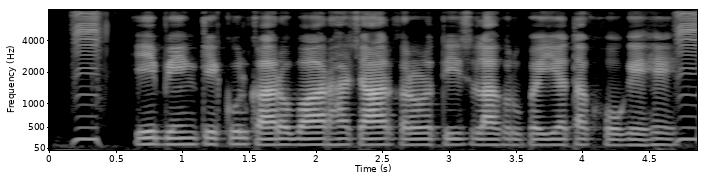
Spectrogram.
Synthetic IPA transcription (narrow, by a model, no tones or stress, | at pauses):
jeːbẽːŋkːekʊlkaːɾoːbaːɾɦãt͡ʃaːɾkəɾoːɽt̪iːslaːkʰɾʊpəijat̪ɐkhoːɡəeɦɛː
